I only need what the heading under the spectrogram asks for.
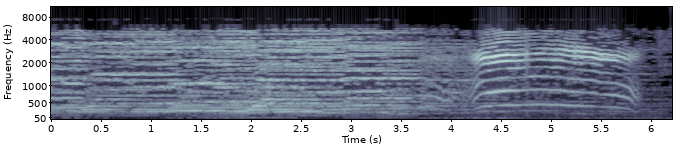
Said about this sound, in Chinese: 我还没有到家就听见婴儿的哭声，哎，一定会被人听见的。快把他带到卧房去，关上门呐。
